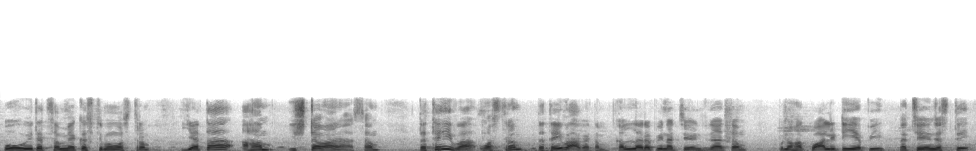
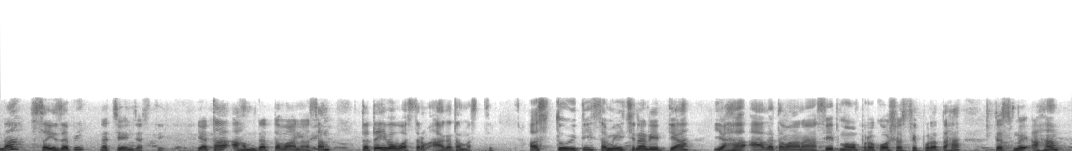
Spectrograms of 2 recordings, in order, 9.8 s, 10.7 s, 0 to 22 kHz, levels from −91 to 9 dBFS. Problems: background sounds at intervals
